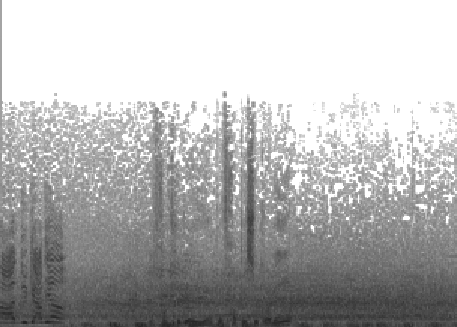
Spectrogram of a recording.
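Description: A large stadium crowd roars and cheers.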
